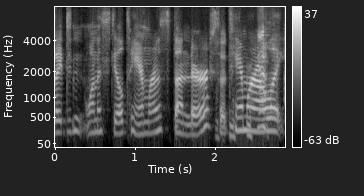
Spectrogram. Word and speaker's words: Tamara: say, Tamara, like camera. Only different. Only different. That's how she'll get the 10 seconds. Tamara, not Tamara. I'm not. It's not today. It's not.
